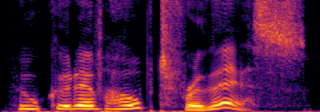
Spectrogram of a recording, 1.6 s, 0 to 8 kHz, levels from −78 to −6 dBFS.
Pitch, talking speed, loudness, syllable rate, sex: 230 Hz, 225 wpm, -16 LUFS, 5.0 syllables/s, female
